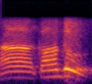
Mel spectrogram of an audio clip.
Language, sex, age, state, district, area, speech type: Odia, male, 60+, Odisha, Gajapati, rural, conversation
